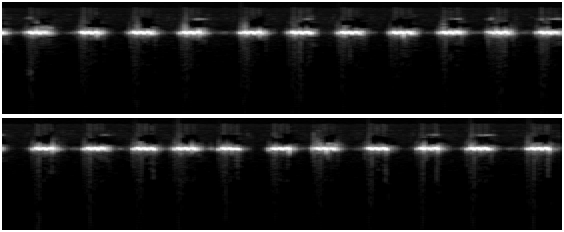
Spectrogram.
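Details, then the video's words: Cricket sound offered as an effective rat repellent: clean, high chirps repeated about four times a second in an even, steady train, with a silent background and no other sounds. "Suara Jangkrik"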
